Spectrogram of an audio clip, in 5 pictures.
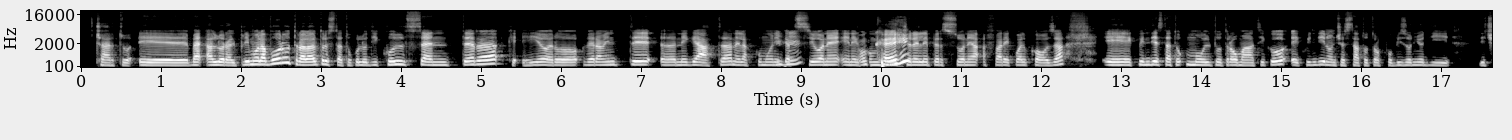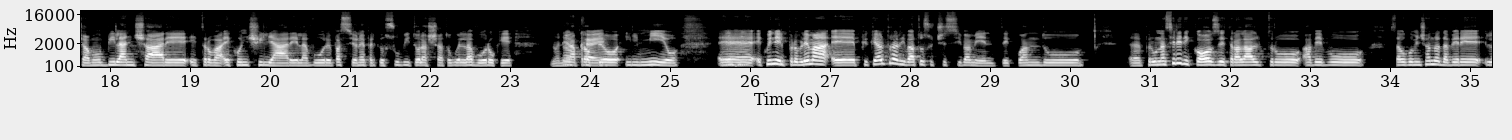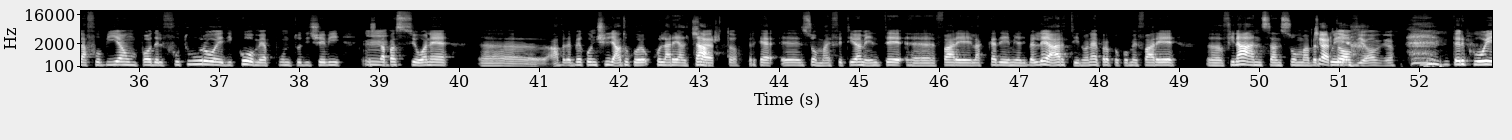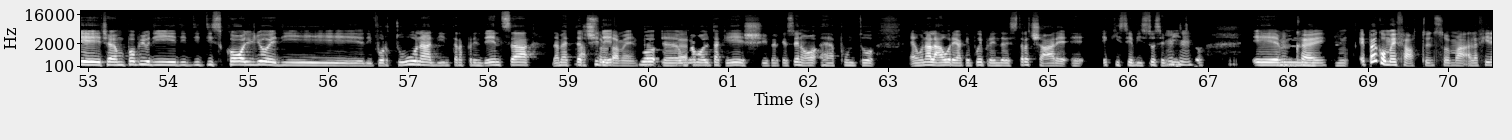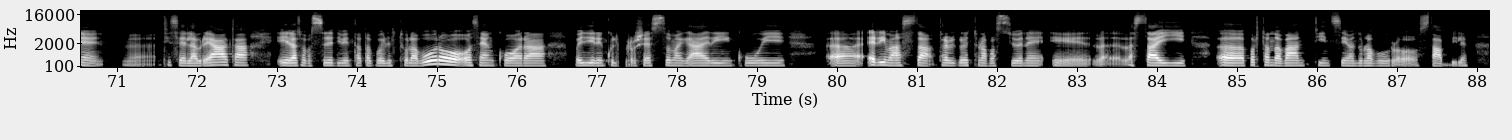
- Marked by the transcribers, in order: laughing while speaking: "okay"; "proprio" said as "propio"; chuckle; "passione" said as "passone"
- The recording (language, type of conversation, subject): Italian, podcast, Come scegli tra una passione e un lavoro stabile?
